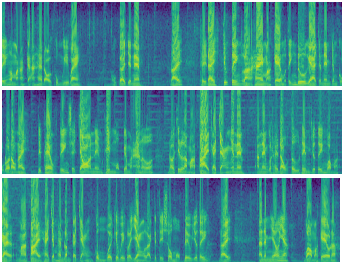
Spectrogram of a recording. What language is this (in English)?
Vietnamese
